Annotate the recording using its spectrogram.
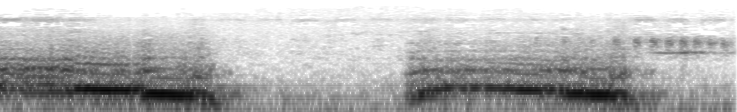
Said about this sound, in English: What's he saying? He must be saying something. There's a Swahili legend that when the lion roars, he's saying, Chianani, Yangu, Yangu, Yangu. Whose is this land? Mine, mine, mine.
